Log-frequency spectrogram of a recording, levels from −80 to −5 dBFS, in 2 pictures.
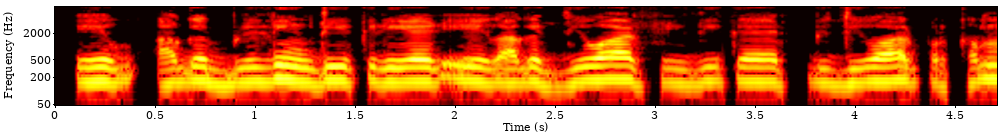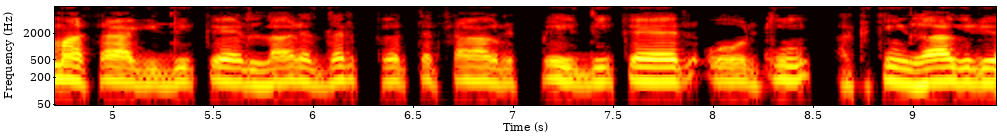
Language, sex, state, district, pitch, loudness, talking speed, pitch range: Marwari, male, Rajasthan, Nagaur, 165 Hz, -26 LUFS, 170 wpm, 155-175 Hz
